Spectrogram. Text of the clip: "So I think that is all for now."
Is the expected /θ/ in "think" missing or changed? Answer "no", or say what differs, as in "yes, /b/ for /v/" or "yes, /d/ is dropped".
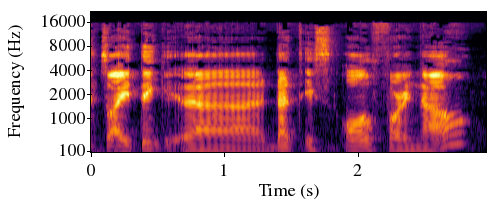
yes, /t/ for /θ/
